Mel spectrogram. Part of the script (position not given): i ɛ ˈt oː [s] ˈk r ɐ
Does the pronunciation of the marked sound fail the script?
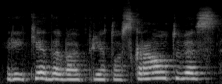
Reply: no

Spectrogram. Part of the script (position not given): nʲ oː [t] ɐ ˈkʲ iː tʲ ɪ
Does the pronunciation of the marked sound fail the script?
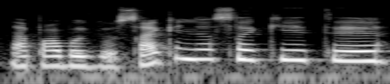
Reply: yes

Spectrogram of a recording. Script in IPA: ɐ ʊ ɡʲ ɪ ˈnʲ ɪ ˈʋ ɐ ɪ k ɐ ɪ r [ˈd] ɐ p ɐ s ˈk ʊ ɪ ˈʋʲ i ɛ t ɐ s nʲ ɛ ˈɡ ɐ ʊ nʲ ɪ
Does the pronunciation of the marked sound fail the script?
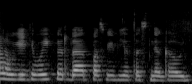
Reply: no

